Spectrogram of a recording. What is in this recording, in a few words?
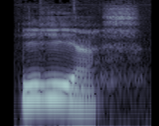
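"leus", Scottish Gaelic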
